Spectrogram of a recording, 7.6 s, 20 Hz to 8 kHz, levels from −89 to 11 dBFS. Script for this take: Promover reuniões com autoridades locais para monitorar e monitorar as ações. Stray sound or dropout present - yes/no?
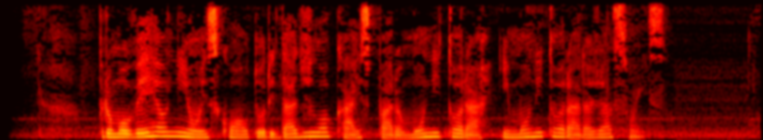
no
